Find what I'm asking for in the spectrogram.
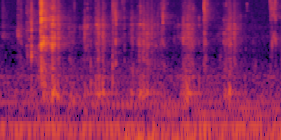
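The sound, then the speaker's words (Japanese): Crunchy chewing as spicy potato chips dipped in a homemade tofu mousse are eaten. There are several faint, crisp crunches with quiet gaps between bites. “さっき僕が作った ムース、 ムースにカラムーチョつけて食ってみていいですか。”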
